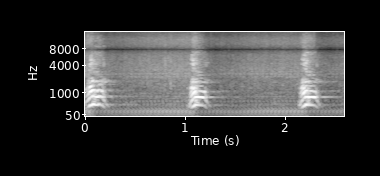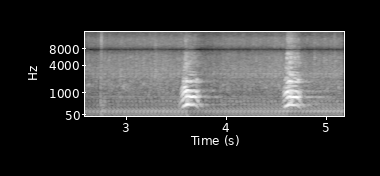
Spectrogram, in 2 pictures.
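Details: Newfoundland dog, a male, excitedly barking: five strong, low, harmonic woofs repeated about once a second over a faint steady hum.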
